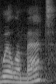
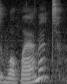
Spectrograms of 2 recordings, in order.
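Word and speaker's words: Willamette: is oh this is I'm going to pronounce this wrong I know it because I call it willamet but I think the actual pronunciation is wamit I think uh I don't I don't know is it is it wamit or willamet I guess I was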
